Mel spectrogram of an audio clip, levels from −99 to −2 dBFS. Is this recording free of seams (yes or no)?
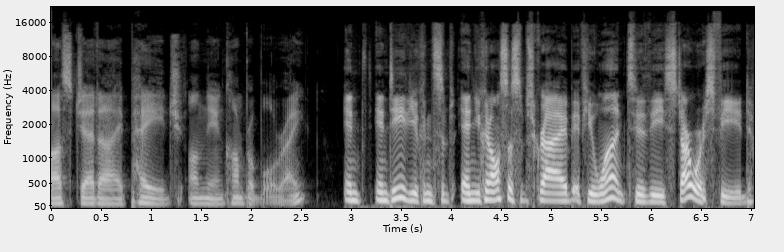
yes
